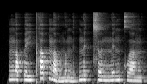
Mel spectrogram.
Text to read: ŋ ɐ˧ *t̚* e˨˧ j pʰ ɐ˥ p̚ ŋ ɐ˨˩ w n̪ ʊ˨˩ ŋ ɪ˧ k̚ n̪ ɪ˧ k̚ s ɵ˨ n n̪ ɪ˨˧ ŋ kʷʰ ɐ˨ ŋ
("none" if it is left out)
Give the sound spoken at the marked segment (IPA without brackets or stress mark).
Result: p̚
